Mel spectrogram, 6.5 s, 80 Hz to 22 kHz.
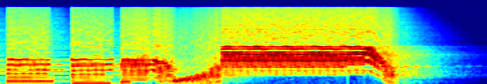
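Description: Studiologic Sledge synthesiser playing a dirty Hammond B3-style organ patch with drive, added pink noise and fast Leslie-style chorus. Short chords, then a glide up into a chord held for about two seconds, a quick glide down, and a fade-out.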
